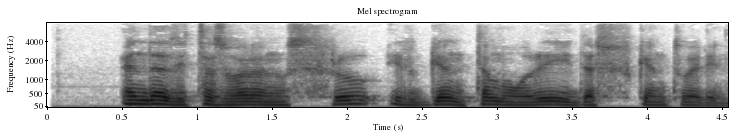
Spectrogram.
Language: Kabyle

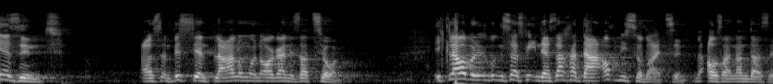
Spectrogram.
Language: German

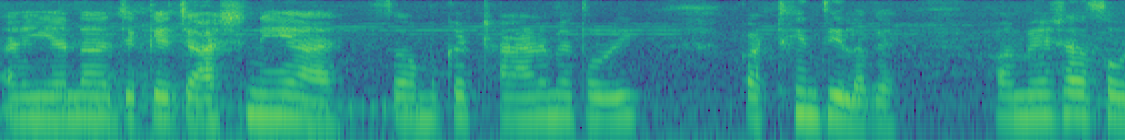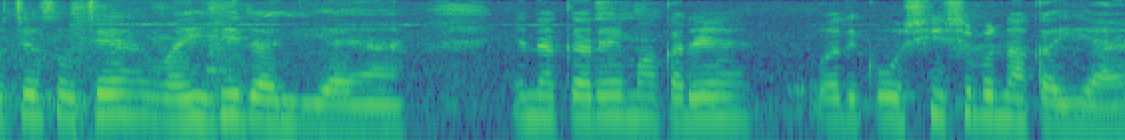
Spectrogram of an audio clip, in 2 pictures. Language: Sindhi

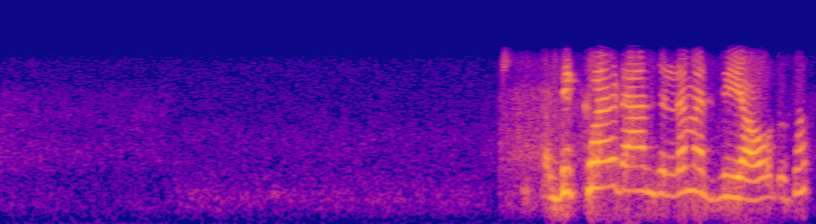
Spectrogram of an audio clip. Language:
Dogri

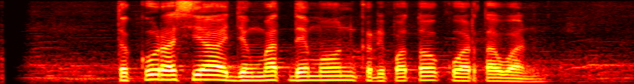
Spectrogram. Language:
Sundanese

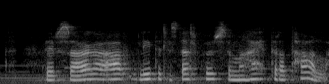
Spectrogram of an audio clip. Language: Icelandic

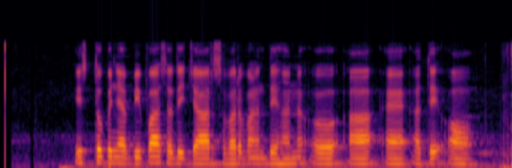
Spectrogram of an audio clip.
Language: Punjabi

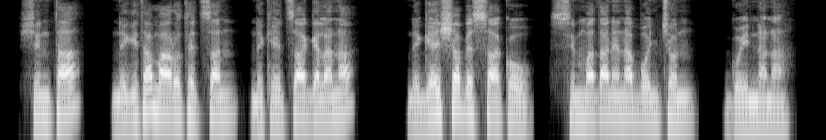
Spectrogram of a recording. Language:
Gofa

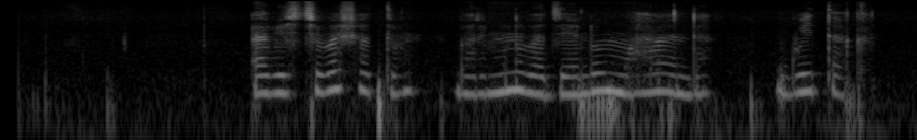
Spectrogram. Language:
Nyankole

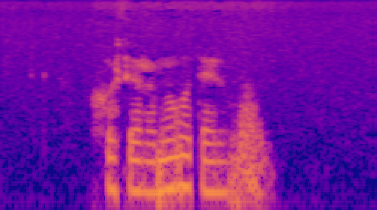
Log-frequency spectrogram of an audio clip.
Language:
Galician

